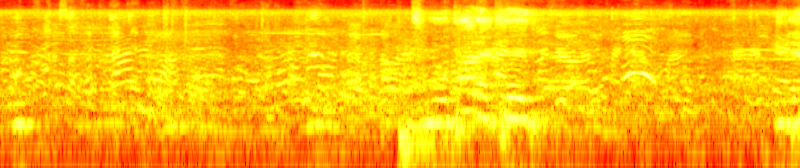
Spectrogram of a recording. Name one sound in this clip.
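A crowd of adults and children chatter and cheer at a lively party.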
